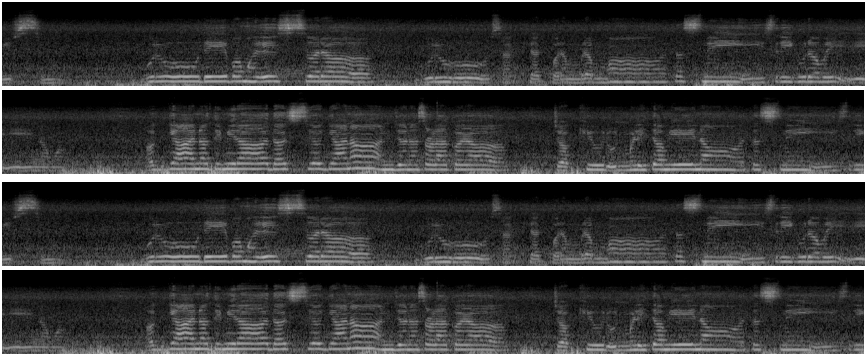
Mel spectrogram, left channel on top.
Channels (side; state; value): both; identical; correlation 1.00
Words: गुरुदेव महेश्वर गुरुः साक्षात् परं ब्रह्म तस्मै श्रीगुरवे नमः। अज्ञानतिमिराधस्य ज्ञानाञ्जनशलाकया चक्षुरुन्मीलितं येन तस्मै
